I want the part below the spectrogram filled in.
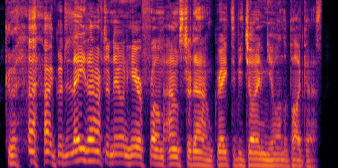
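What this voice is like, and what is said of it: Dutch accent. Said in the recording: “Listen to that Dutch accent there.”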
